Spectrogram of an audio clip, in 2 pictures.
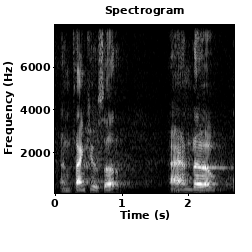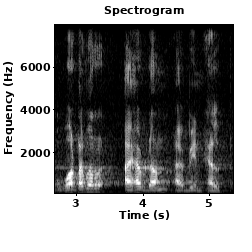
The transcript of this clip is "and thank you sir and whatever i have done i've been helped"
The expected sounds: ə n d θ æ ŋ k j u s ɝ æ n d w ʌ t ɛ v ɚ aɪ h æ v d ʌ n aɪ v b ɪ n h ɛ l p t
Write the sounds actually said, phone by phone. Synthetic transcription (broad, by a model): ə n d t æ ŋ k j u s ɝ æ n d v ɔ t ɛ v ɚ aɪ h æ v d ʌ n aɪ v b ɪ n h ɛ l p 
